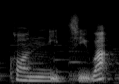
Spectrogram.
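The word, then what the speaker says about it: こんにちは: For example, konbanwa and konnichiwa. So these 2 is also ha. We use ha, but pronunciation wa. Konbanwa, konnichiwa.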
